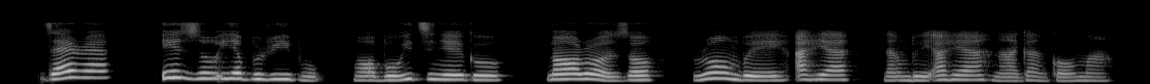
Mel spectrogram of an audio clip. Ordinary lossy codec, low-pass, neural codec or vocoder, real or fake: none; 7.2 kHz; codec, 24 kHz, 0.5 kbps, DualCodec; fake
